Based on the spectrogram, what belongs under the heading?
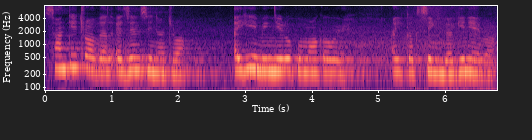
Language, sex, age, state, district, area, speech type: Manipuri, female, 30-45, Manipur, Kakching, rural, spontaneous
